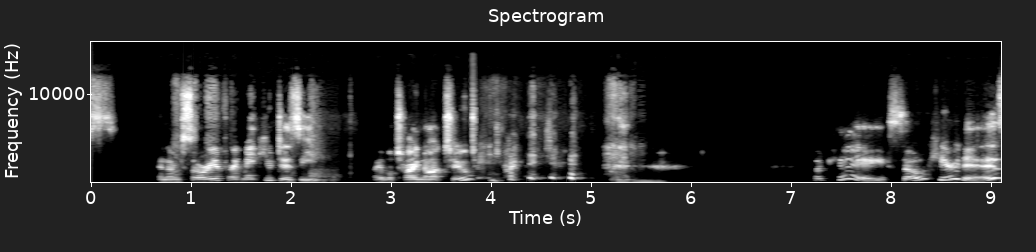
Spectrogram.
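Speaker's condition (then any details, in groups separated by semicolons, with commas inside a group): No condition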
